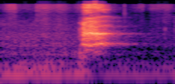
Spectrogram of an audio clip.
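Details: A girl's hiccup during a live stream: a single short, sharp hiccup with a quick catch of breath and a small voiced squeak, over faint room noise.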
